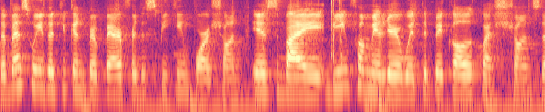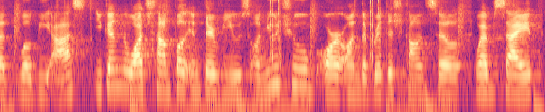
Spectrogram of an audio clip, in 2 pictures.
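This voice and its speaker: Music plays in the background as a woman speaks at a moderate pace. She leaves hardly any pauses. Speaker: lifestyle and travel vlogger. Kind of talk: casual, instructional vlog. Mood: calm, friendly. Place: home room.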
